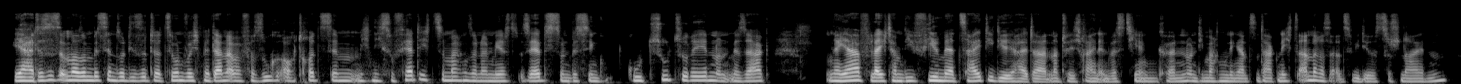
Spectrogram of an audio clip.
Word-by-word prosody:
ja, 170 -1 +6
das 180 +1 +1
ist 200 0 -1
immer 195 -1 +6
so 185 - +6
'n 185 - +4
bisschen 185 0 +1
so 180 - +2
die 165 0 -3
Situation, 175 +2 0
wo - - +2
ich 175 - -1
mir 170 - +1
dann 165 +2 +5
aber 165 -2 +2
versuche, 175 +4 -3
auch 160 -1 -3
trotzdem 175 -2 -2
mich 160 0 -6
nicht 165 -2 -3
so 165 - -7
fertig 205 +4 0
zu 195 - -4
machen, 185 -1 +1
sondern 160 -2 0
mir 155 - +2
s 155 - -11
selbst 160 +1 0
so 160 - -3
'n 155 - -3
bisschen 155 0 -3
gu - - -16 0.2
gut 175 -2 -1
zuzureden 190 -3 0
und 155 - -4
mir 155 -2 -2
sage: 160 +2 0 0.6
„Na 165 -1 +2
ja, 180 +4 +7
vielleicht 160 -2 +3
haben 160 -1 +2
die 165 0 -1
viel 180 +3 +3
mehr 160 -3 +4
Zeit, 160 +4 0
die 180 - -1
die 140 -2 +2
halt 135 -1 -1
da 130 -2 +2
natürlich 140 -1 -5
rein 140 -3 -1
investieren 140 +1 -5
können. 145 +3 -3
Und 155 -2 -2
die - - -5
machen 150 +1 -2
den 145 - -2
ganzen 140 -1 -4
Tag 145 -1 -3
nichts 155 -1 -4
anderes, 175 -5 0
als 125 -3 -9
Videos 135 -1 -5
zu - - -9
schneiden.“ 140 +6 -5
165 Hz, 265 wpm, -22 LUFS, 150-180 Hz, 0.6 s, ja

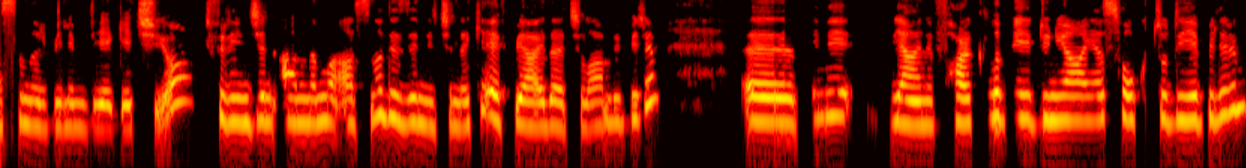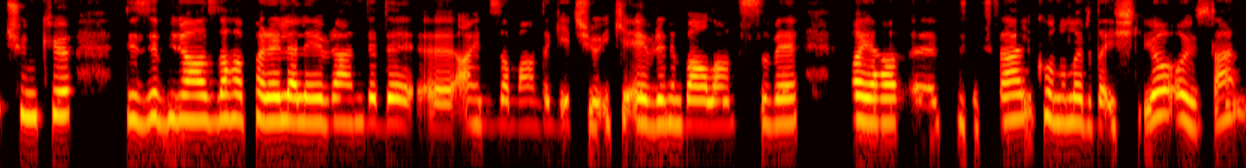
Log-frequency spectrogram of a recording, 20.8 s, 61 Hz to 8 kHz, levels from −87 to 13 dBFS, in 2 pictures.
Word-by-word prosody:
"sınır 215 -1 +6
bilim" 200 -1 -7
diye 395 -1 -1
geçiyor. 380 0 -1 0.3
Fringe'in 235 -1 -1 0.2
anlamı, 230 +1 -3
aslında, 260 +6 +3
dizinin 235 -4 -2
içindeki 210 +1 -6
FBI'da 230 -5 +1
açılan 205 +2 -5
bir 235 -1 -9
birim. 375 +12 -2 0.8
Eee, 235 -1 +5 0.2
beni, 275 0 -4 0.3
yani, 220 -2 +2
farklı 245 +3 +1
bir 255 -4 -3
dünyaya 245 0 -1
soktu 255 -1 -2
diyebilirim 250 +7 0
çünkü 285 -1 0 0.5
dizi 255 0 -1
biraz 250 -1 +4
daha 260 0 +2
paralel 240 -2 +6
evrende 235 0 0
de, 230 -2 +2
eee, 200 0 -1
aynı 220 -1 -5
zamanda 215 - -5
geçiyor, 420 -1 -4
2 475 - -6
evrenin 225 - +1
bağlantısı 220 +1 +4
ve 225 0 +1 0.5
bayağı, 230 -2 +6
eee, 210 -1 -6 0.2
fiziksel 240 +3 -1
konuları 235 -5 -2
da - - -1
işliyor, 265 +7 +1
o 260 - +3
yüzden, 235 - -4
235 Hz, 125 wpm, -25 LUFS, 220-255 Hz, 0.8 s, sınır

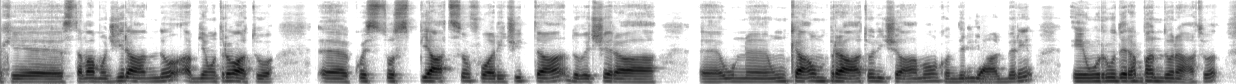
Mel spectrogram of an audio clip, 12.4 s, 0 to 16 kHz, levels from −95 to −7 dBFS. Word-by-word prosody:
che 125 -2 0
stavamo 130 +2 0
girando 145 +2 0
abbiamo 135 0 -4
trovato, 130 -3 +2 0.4
ehm, 130 -2 0
questo 145 0 -2
spiazzo 145 +2 +1
fuori 130 -4 0
città 150 0 +1
dove 135 -4 -2
c'era, 125 -4 +3 0.5
ehm, 120 0 -4
un 135 0 -6
un 130 +2 -4
ca - - +5
un 155 -1 0
prato, 145 -2 +4
diciamo, 140 0 -3
con 125 -5 -9
degli 135 +1 -5
alberi 130 +8 -3 0.4
e 145 -1 -1
un 145 +1 +2
rudere 150 0 +2
abbandonato, 140 -4 -2
140 Hz, 125 wpm, -22 LUFS, 130-145 Hz, 0.5 s, ca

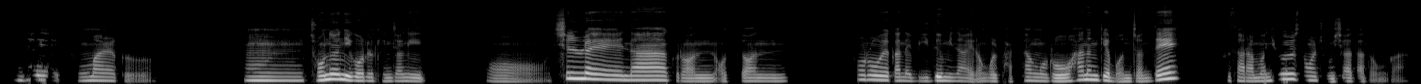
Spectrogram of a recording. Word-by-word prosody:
근데 190 0 -11 0.5
정말 175 0 -3
그 - - -18 1.0
음 180 -1 0
저는 225 +4 +6
이거를 175 -3 +3
굉장히 155 -1 -6 0.6
어 140 -3 -12
신뢰나 210 - +4
그런 145 -5 -5
어떤 150 0 -7 0.7
서로의 215 -3 +2
간의 175 -3 -6
믿음이나 160 +1 -1
이런 - - -8
걸 150 - -5
바탕으로 150 +1 -3
하는 210 +4 +2
게 190 -3 +2
먼전데 150 - +2 0.4
그 175 - -17
사람은 160 0 -5
효율성을 230 -6 0
중시한다든가 140 -1 -13
175 Hz, 245 characters per minute, -24 LUFS, 155-200 Hz, 1.0 s, 저는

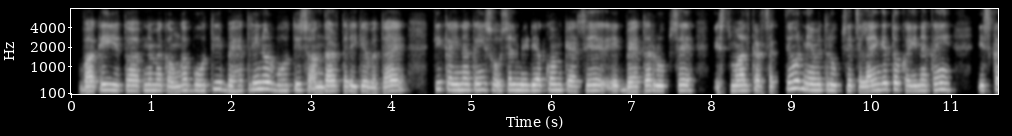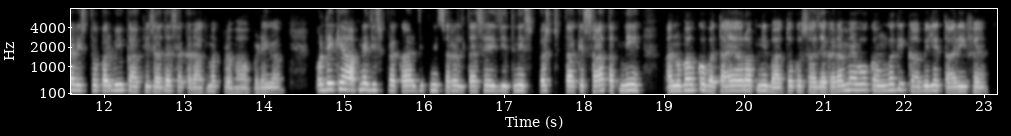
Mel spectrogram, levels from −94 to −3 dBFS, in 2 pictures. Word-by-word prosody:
वाक़ई, 165 +4 +2
ये 200 -2 +2
तो 185 - -3
आपने 180 +2 0
मैं 190 -1 -1
कहूँगा 165 +3 -1
बहुत 185 +1 -4
ही 235 0 +1
बेहतरीन 185 +7 0
और 235 - +4
बहुत 185 0 -5
ही 205 - +2
शानदार 175 -3 +1
तरीके 170 0 +1
बताए, 155 +5 +1 0.4
कि 230 - -2
कहीं 210 -4 +2
न 205 - +2
कहीं 205 +1 -1
सोशल 200 -1 -1
मीडिया 190 -1 +3
को 205 - 0
हम 200 0 +2
कैसे 175 -1 -2 0.3
एक 180 +3 -3
बेहतर 160 +3 0
रूप 175 -1 +3
से 190 0 +2 0.3
इस्तेमाल 180 +1 0
कर 180 - 0
सकते 165 +7 -6
हैं 255 - +4
और 265 - +5
नियमित 200 -3 +2
रूप 190 -1 0
से 185 - -1
चलाएँगे 180 +6 +1
तो 225 - +3
कहीं 175 0 +1
न 185 - 0
कहीं 215 +1 0 0.4
इसका 190 +3 0
रिश्तों 190 -1 -1
पर 180 0 +4
भी 195 +1 +3
काफ़ी 165 0 -1
ज़्यादा 160 +2 0
सकारात्मक 165 +1 -4
प्रभाव 145 -2 -4
पड़ेगा। 145 +2 -3 0.5
और 200 - +2
देखिए, 220 +1 +5
आपने 210 0 +4
जिस 200 0 -1
प्रकार 180 -2 0
जितनी 185 +2 -4
सरलता 170 -1 -1
से, 180 +1 +1
जितनी 175 +2 +1
स्पष्टता 180 0 -1
के 180 - -1
साथ 180 +1 +1
अपनी 190 +2 +2 0.4
अनुभव 180 +3 +4
को 200 - +4
बताया 175 +1 +3
और 180 - +3
अपनी 180 0 +3
बातों 150 +2 0
को 175 0 -1
साझा 160 -1 0
करा, 160 +2 0
मैं 205 +2 +1
वो 205 0 +1
कहूँगा 185 +1 0
कि 205 0 -4
क़ाबिल-ए-तारीफ़ 165 -1 0
है। 155 -1 -1
180 Hz, 200 wpm, -24 LUFS, 170-195 Hz, 0.5 s, और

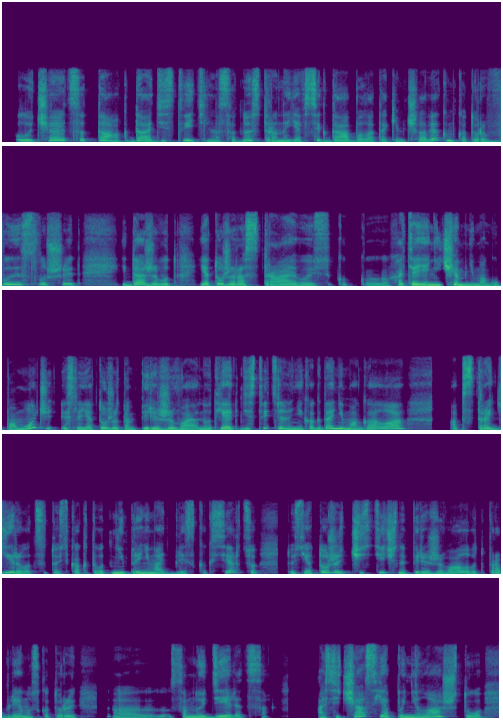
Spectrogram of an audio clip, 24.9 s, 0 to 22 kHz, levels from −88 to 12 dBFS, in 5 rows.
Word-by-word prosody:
Получается 240 +3 +1
так, 235 -7 -1
да. 220 -4 +2
Действительно, 200 +1 -2
с 180 - -2
одной 195 +7 0
стороны, 210 -3 0
я 185 -3 -1
всегда 195 +1 0
была 175 0 -5
таким 175 -1 -8
человеком, 205 - 0
который 185 -2 -6
выслушает, 230 +3 0 0.4
и 200 - -2
даже 205 +1 +3
вот 195 -2 -2 0.2
я 190 -1 +3
тоже 210 0 +3
расстраиваюсь, 185 -1 0
ко 205 - -13
кэ 180 +1 -8
хотя 195 +1 +4
я 185 - +6
ничем 195 +1 +7
не 170 - -1
могу 170 -1 -3
помочь, 225 +8 0
если 195 -3 -2
я 180 -1 -2
тоже 215 +2 +2
там 175 -3 -5
переживаю. 185 -3 +1
Но 180 - 0
вот 190 - -3
я 190 -2 +5
это 190 +1 -10
действительно 255 - +1
никогда 195 +4 0
не 245 - +8
могла 215 +6 +1 0.4
абстрагироваться, 210 -4 +1
то - - -11
есть 170 - -8
как-то 180 0 -8
вот 180 +2 -6
не 205 0 +7
принимать 205 -5 +3
близко 165 +2 -9
к - - -18
сердцу. 240 - -4 0.3
То - - -12
есть 185 - -4
я 185 - -1
тоже 255 +5 +1
частично 215 +2 0
переживала 180 +3 -2
вот 170 - -10
проблему, 185 +2 -1
с - - -6
которой, 180 +1 -6 0.3
а, 175 -2 -6 0.3
со 180 -6 -6
мной 185 +2 +3
делятся. 175 -4 -1 0.5
А 170 - -2
сейчас 230 - +2
я 220 -3 +2
поняла, 185 +7 +1
что 190 -7 -4
195 Hz, 170 wpm, -23 LUFS, 180-220 Hz, 0.5 s, не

